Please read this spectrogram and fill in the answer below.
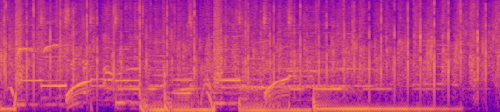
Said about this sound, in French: Bon, je te propose de l'applaudir. Allez, là, normalement, c'est parti. Juste là.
